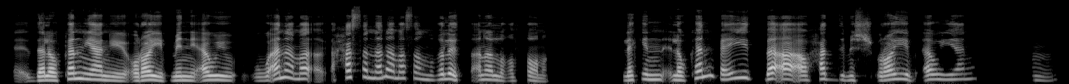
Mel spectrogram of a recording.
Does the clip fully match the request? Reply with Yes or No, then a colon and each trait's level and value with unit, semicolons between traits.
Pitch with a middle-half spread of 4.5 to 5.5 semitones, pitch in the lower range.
No: average, 5.0 semitones; high, 215 Hz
